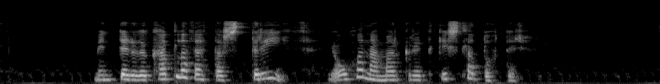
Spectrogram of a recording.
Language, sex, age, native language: Icelandic, female, 50-59, Icelandic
